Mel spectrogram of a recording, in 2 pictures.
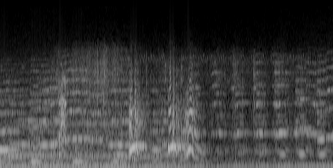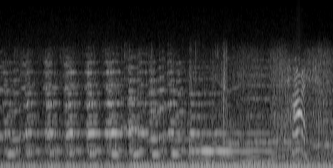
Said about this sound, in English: Dog woke you up. That's all right. Nice dog.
